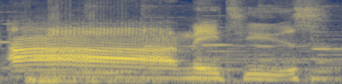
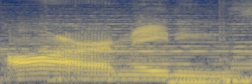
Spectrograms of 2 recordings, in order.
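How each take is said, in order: First: It is said with the R sound dropped. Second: It is said with the R sound pronounced.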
